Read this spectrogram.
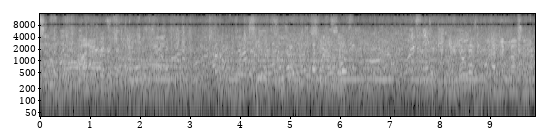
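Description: A large outdoor crowd chatters and calls out excitedly all around.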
